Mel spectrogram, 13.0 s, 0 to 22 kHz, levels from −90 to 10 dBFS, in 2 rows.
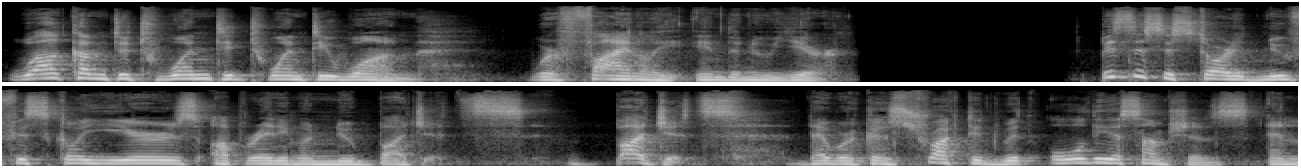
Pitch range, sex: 115-155 Hz, male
